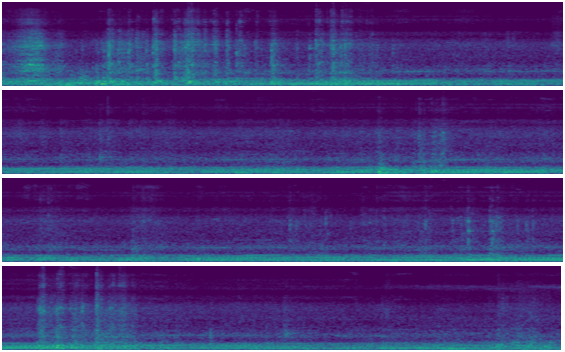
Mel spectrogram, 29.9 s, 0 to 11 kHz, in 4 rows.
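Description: A Bombardier Flexity 2 tram approaching slowly along the tramway and drawing alongside, over a steady low drone of engines. A faint high whine comes in near the end as the tram passes close.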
